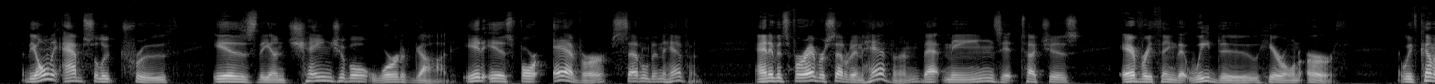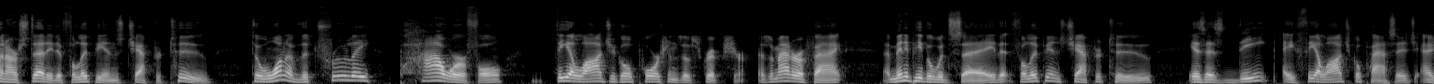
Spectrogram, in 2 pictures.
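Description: From 20.97 to 22.50 s the recording likely switched its input to a poorer device, a different microphone or a headset's call profile. That narrower path passes nothing above 3.8 kHz, so the speech turns dull and boxy for that stretch, then opens up again. The change happens with no gap at the switch and no noticeable jump in level, but a faint new noise floor, some 45 dB below the speech, comes in with it.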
